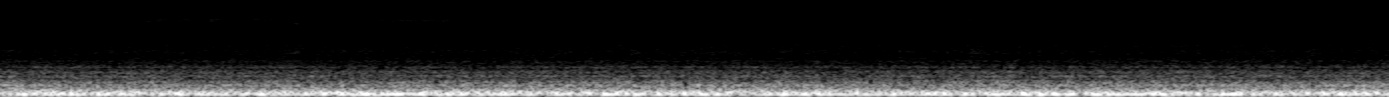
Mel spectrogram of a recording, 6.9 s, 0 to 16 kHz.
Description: My 2005 E87 N52 130i Msport misfire at idle. No codes. Poor Mpg.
